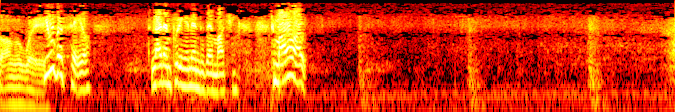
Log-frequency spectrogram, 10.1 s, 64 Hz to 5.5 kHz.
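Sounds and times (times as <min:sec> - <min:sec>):
steady hum: 0:00.0 - 0:10.1
speech: 0:00.4 - 0:01.5, 0:02.3 - 0:04.7
dull heavy thuds of factory doors being broken down: 0:06.9 - 0:09.9.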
